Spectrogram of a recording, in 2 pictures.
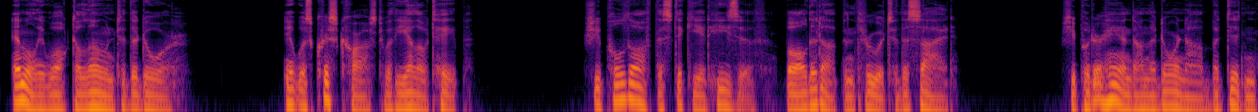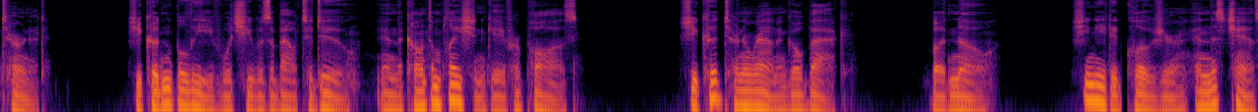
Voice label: Audiobook; Dark Room Of Souls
